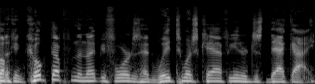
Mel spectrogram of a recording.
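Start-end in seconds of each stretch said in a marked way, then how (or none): none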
